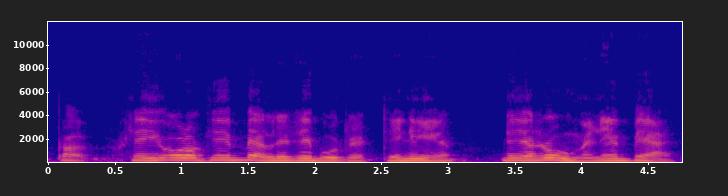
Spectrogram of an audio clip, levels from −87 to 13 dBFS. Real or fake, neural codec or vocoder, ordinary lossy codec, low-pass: fake; codec, 24 kHz, 6 kbps, HILCodec; none; none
